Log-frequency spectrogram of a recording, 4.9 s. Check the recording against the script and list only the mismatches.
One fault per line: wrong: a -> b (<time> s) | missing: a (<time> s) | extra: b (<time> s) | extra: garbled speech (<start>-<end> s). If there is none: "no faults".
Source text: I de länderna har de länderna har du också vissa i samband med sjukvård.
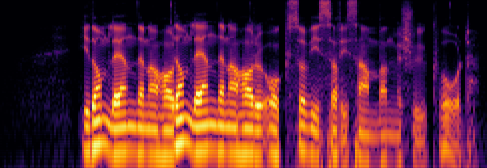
no faults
